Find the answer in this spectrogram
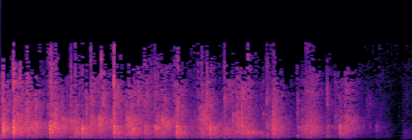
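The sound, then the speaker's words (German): A crowd applauds God with steady, dense clapping for about four seconds, the many overlapping claps forming a continuous patter that fades out toward the end. “Und euch möchte ich bitten, gebt Gott einfach mal einen Applaus und steht auf zum Gebet.”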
